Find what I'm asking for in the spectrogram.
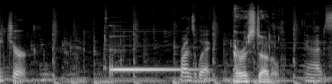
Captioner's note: bell dings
